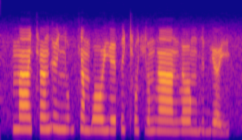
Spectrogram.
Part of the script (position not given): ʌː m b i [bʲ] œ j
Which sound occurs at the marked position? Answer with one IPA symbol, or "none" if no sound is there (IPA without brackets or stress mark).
bʲ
